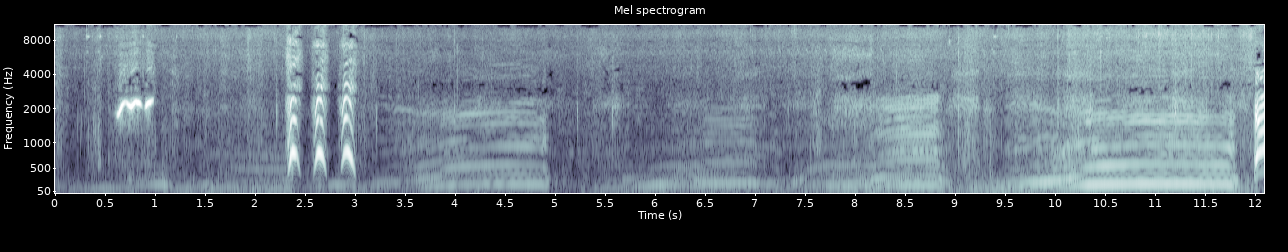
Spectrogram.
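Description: A herd of cattle mooing, several animals calling over one another with long, low moos that grow louder toward the end. About two and a half seconds in, three short, high calls come in quick succession.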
